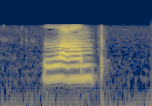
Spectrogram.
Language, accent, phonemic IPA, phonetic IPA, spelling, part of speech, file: Armenian, Eastern Armenian, /lɑmp/, [lɑmp], լամպ, noun, Hy-լամպ.ogg
- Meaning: lamp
